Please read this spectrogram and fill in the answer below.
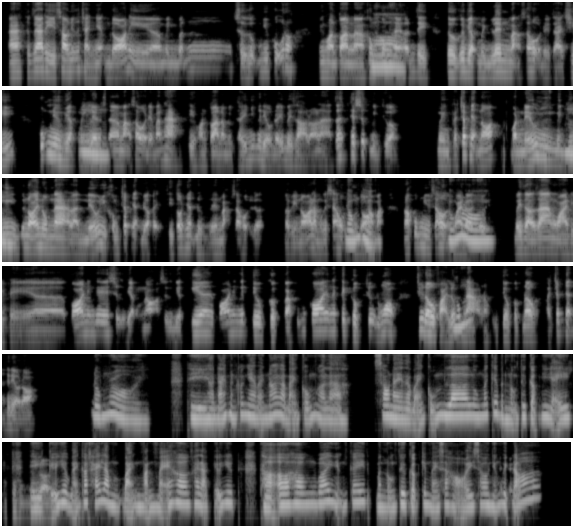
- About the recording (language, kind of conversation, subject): Vietnamese, podcast, Hãy kể một lần bạn đã xử lý bình luận tiêu cực trên mạng như thế nào?
- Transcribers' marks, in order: tapping; other background noise; "nữa" said as "lữa"; chuckle; chuckle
